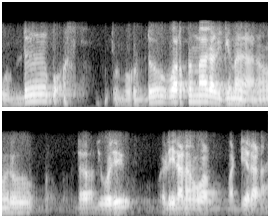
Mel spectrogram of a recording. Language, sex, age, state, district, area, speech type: Malayalam, male, 45-60, Kerala, Malappuram, rural, conversation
